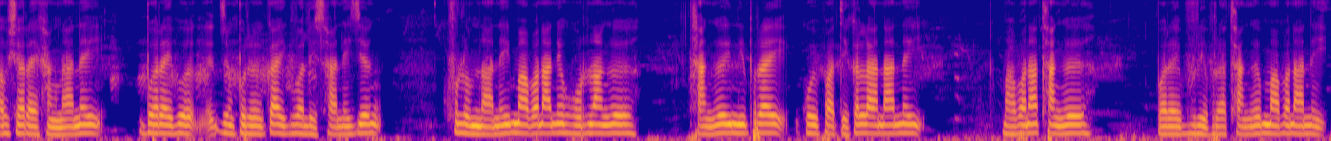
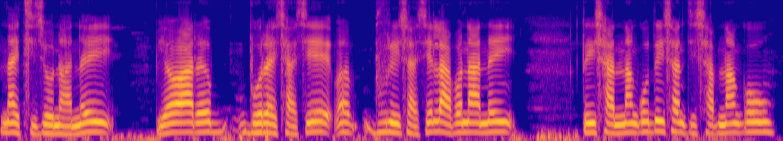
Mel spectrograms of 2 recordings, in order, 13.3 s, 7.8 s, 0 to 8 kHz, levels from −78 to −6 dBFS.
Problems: none marked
